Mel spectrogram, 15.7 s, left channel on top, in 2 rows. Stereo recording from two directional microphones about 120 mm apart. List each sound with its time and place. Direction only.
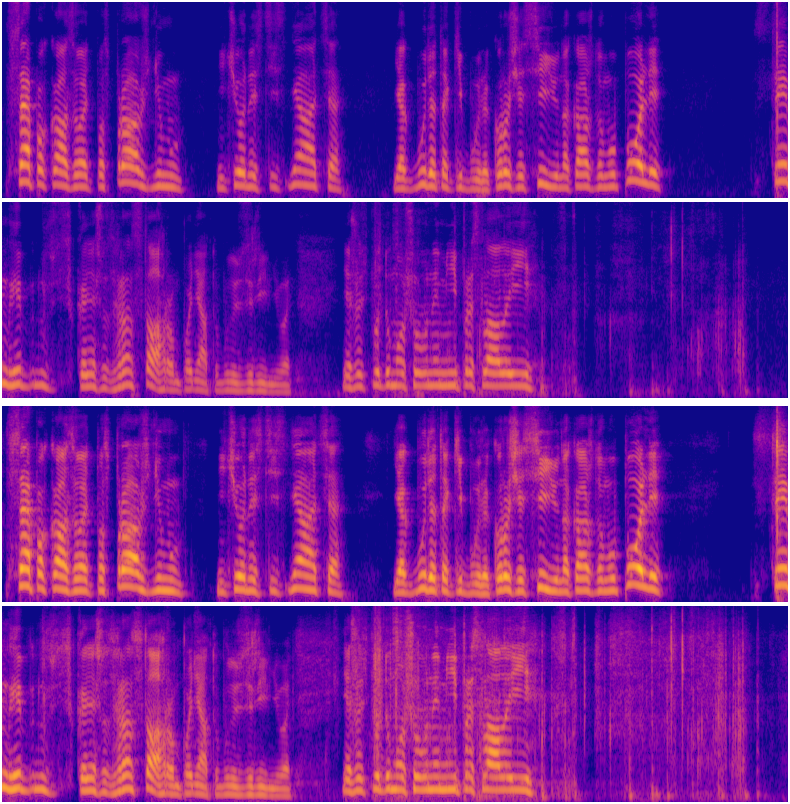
0.0 s a sound: 55° left (ahead or behind)
0.3 s speech: 35° left (ahead or behind)
1.4 s speech: 50° left (ahead or behind)
7.8 s speech: 25° left (ahead or behind)
10.0 s speech: 35° left (ahead or behind)
10.8 s speech: 40° left (ahead or behind)
11.8 s speech: 15° left (ahead or behind)
14.7 s crumpling: 20° left (ahead or behind)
